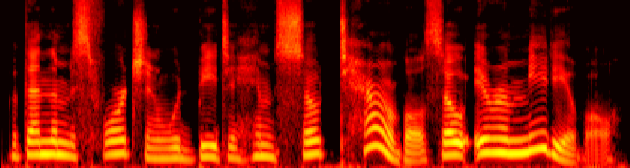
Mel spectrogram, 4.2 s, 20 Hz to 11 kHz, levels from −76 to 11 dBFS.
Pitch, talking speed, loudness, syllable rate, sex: 195 Hz, 155 wpm, -18 LUFS, 5.4 syllables/s, female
